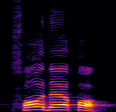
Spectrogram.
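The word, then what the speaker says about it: صَدَقَ: Ва садака. Нужно обращать внимание, что так как даль у нас мягкий звук. Садака, нет, садака.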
